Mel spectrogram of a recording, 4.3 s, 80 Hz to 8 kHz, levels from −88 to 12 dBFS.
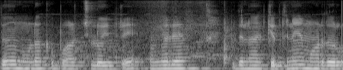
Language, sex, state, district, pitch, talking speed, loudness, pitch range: Kannada, male, Karnataka, Belgaum, 145 Hz, 140 wpm, -16 LUFS, 140-155 Hz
